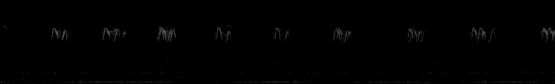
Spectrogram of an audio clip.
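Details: Osprey pair at a newly built nest in Charlo, Montana, filmed by nest camera on the afternoon of 17 August 2018; high, sharp whistled chirps in short bursts, about two per second, over a low steady hum.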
